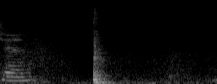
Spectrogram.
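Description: A foam roller knocks against the floor.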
